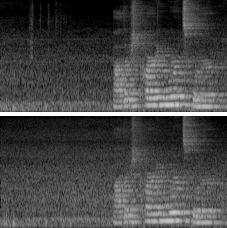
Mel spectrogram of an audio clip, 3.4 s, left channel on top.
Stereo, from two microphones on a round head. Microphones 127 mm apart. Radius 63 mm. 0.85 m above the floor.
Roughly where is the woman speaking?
Centre.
